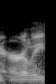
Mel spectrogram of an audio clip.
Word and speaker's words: early: Yeah, one sound, one vowel sound.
